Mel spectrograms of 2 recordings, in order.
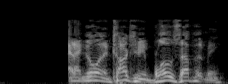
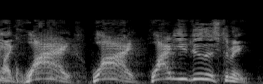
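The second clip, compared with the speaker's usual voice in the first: higher, pleading why; exasperated; 7 semitones higher than usual. Real, not acted. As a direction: throw up your hands at him. Venting at the betrayal.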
